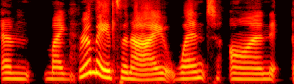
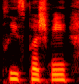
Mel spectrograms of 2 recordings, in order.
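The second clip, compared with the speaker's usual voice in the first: quiet begging; 4 semitones lower, 7 dB quieter than usual. Retold or imitated. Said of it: "I remember just begging him".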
